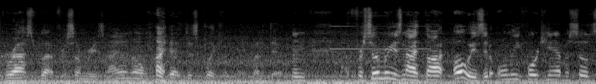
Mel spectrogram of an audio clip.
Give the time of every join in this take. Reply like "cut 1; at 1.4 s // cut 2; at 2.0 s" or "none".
cut 1; at 2.9 s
